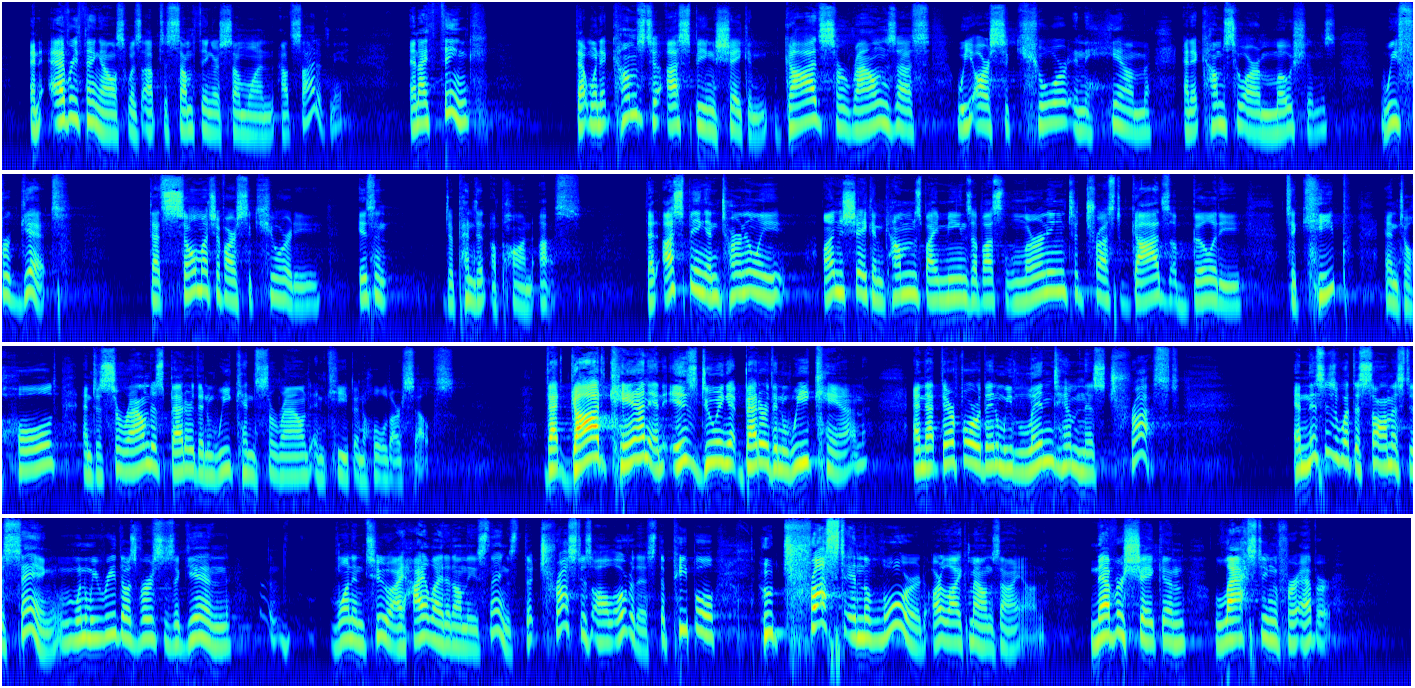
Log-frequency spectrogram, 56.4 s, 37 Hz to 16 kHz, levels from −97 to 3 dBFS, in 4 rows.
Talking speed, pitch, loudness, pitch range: 155 wpm, 190 Hz, -43 LUFS, 165-220 Hz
